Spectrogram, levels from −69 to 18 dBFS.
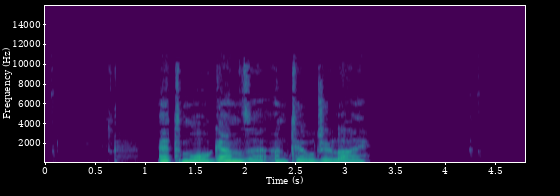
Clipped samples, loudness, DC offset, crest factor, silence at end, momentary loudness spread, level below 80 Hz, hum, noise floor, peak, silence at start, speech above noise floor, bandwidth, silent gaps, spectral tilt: under 0.1%; -21 LUFS; under 0.1%; 18 dB; 1.6 s; 8 LU; -42 dBFS; none; -82 dBFS; -4 dBFS; 1.15 s; 63 dB; 10.5 kHz; none; -7.5 dB/octave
